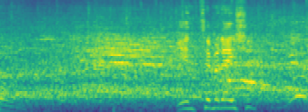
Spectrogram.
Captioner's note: crowd cheering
